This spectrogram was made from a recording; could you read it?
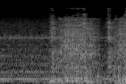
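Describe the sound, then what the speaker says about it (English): A sewing machine stitches a shirt collar on a buttoned-down shirt, its motor whirring steadily close up and swelling louder partway through the short run. "So you're sewing down to meet up to the other part."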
